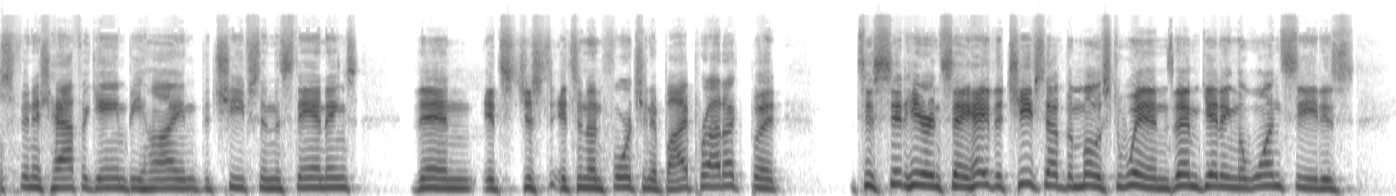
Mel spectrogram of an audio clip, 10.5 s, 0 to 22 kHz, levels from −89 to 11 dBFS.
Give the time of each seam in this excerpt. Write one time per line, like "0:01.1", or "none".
0:08.8

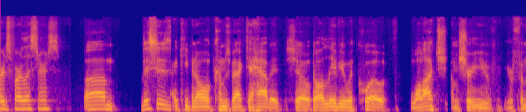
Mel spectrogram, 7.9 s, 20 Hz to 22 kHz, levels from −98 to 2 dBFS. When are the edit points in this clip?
0:02.1
0:02.5
0:02.9
0:04.7
0:05.3
0:06.7

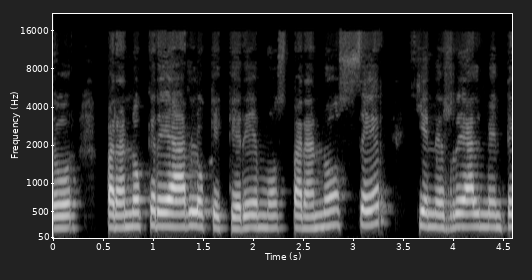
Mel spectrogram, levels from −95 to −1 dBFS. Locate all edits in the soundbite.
none

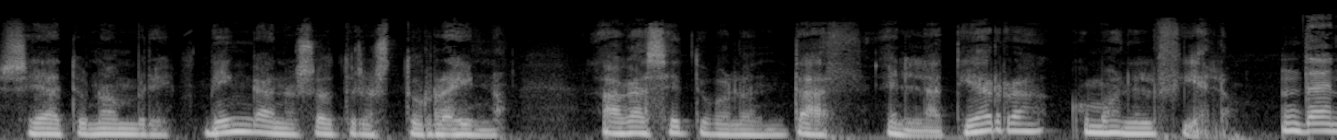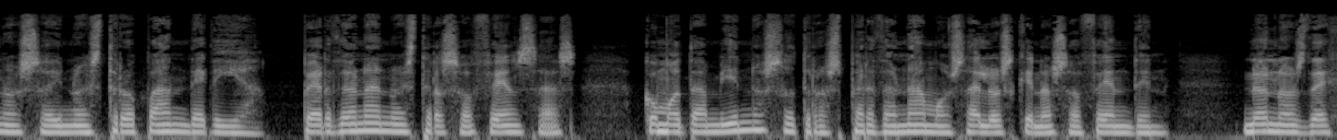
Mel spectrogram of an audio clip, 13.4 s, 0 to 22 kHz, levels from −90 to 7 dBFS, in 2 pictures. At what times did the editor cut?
0:01.0
0:07.7

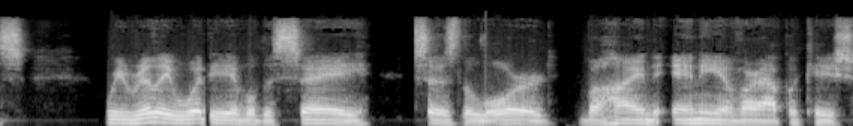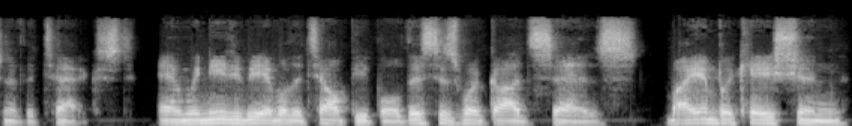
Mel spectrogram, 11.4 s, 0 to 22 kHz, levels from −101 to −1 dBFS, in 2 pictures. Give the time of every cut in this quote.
0:01.4
0:02.8
0:03.8
0:06.6
0:10.0

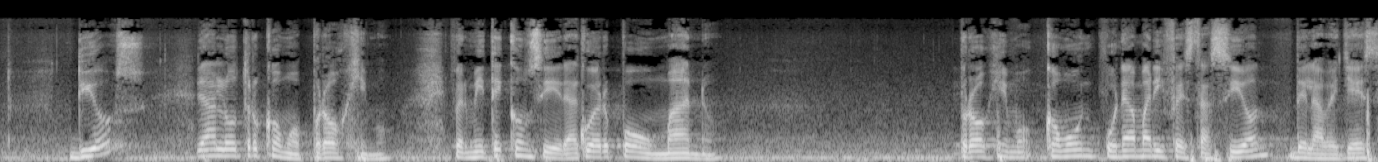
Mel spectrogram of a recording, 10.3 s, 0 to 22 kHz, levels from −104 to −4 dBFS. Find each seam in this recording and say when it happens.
0:01.5
0:03.4
0:04.3
0:07.2
0:08.2

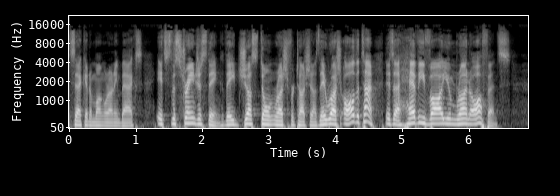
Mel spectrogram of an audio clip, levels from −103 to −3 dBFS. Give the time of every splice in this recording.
0:01.2

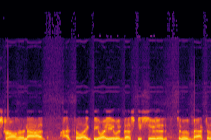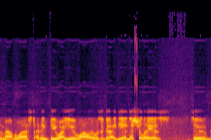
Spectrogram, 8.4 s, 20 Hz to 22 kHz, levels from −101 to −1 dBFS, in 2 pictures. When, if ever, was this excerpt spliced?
0:03.4

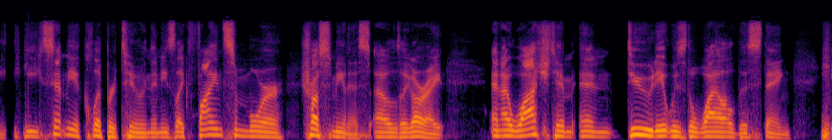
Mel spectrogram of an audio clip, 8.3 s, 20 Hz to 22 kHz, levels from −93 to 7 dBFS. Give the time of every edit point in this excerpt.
0:03.0
0:03.4
0:06.1

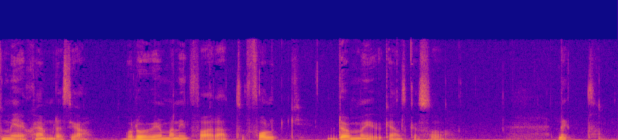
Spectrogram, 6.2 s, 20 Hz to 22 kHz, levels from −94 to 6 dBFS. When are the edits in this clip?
0:01.9

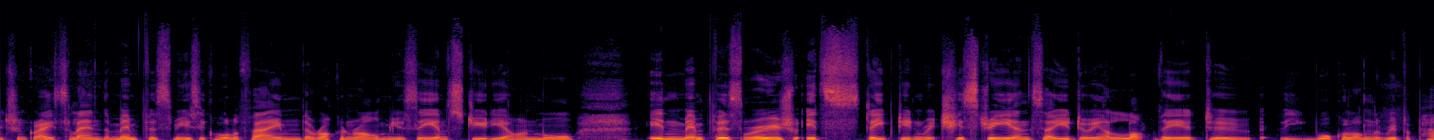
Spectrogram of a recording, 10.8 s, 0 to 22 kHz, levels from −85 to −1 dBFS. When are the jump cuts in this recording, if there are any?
0:03.4
0:04.8
0:05.6

